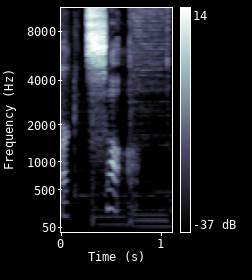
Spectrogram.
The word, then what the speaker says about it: Arkansas: explain because it's English why is it spelled Arkansas if it's pronounced Arkansas I got the purple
